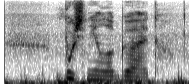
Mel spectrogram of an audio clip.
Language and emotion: Russian, angry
